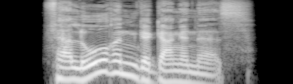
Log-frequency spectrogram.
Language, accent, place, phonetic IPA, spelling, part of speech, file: German, Germany, Berlin, [fɛɐ̯ˈloːʁənɡəˌɡaŋənəs], verlorengegangenes, adjective, De-verlorengegangenes.ogg
- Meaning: strong/mixed nominative/accusative neuter singular of verlorengegangen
